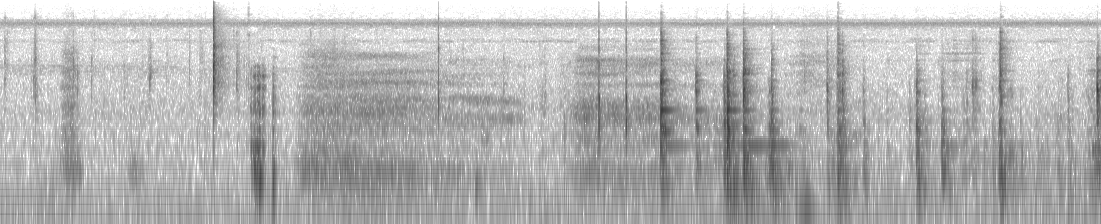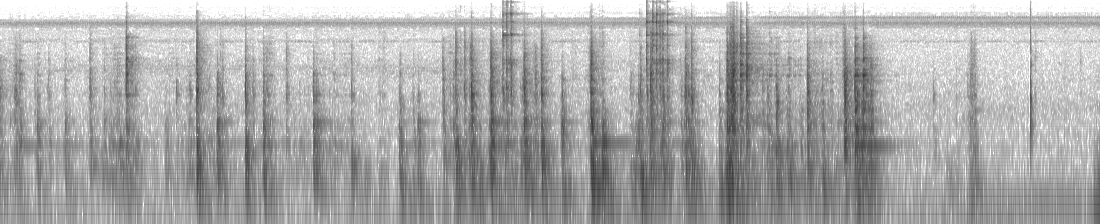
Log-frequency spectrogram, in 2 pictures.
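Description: A ratchet tightening bolts on a Polaris Ranger rear bumper, with repeated bursts of close metallic ratcheting clicks separated by pauses and some clanks.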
